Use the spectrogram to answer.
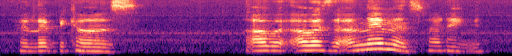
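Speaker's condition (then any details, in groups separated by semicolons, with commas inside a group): Friedreich's ataxia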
